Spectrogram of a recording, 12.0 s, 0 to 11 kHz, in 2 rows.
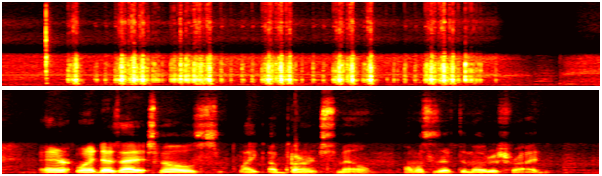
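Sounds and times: electric motor clicking and stuttering: 0:00.4 - 0:05.0.

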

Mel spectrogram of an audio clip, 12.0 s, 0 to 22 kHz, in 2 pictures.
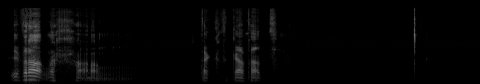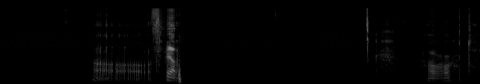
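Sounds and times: man speaking: 0:00.1 - 0:01.8, 0:02.5 - 0:03.6, 0:07.2 - 0:08.3, 0:11.3 - 0:12.0
man's creaky hesitation sound: 0:07.2 - 0:08.3.

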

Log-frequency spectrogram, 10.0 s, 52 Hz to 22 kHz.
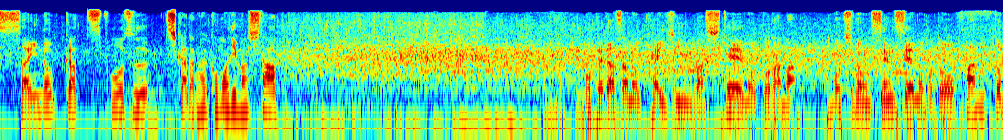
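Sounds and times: audience applauding: 0:00.2 - 0:10.0.

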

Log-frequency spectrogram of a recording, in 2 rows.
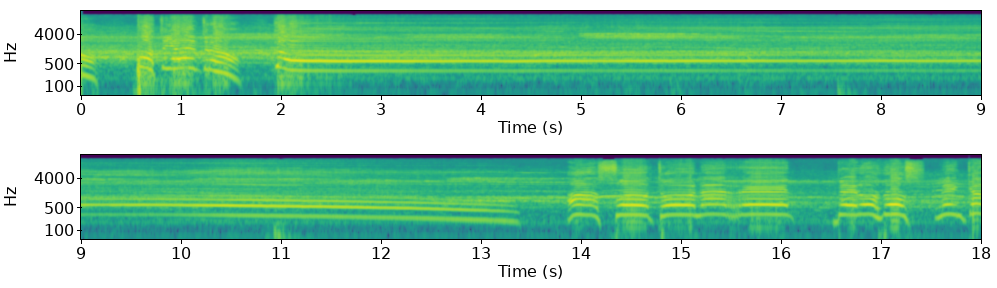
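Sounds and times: man shouting goal: 0:00.0 - 0:18.0.

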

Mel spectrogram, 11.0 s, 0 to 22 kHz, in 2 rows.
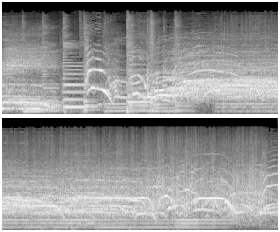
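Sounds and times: crowd cheering and whooping: 0:01.7 - 0:11.0.

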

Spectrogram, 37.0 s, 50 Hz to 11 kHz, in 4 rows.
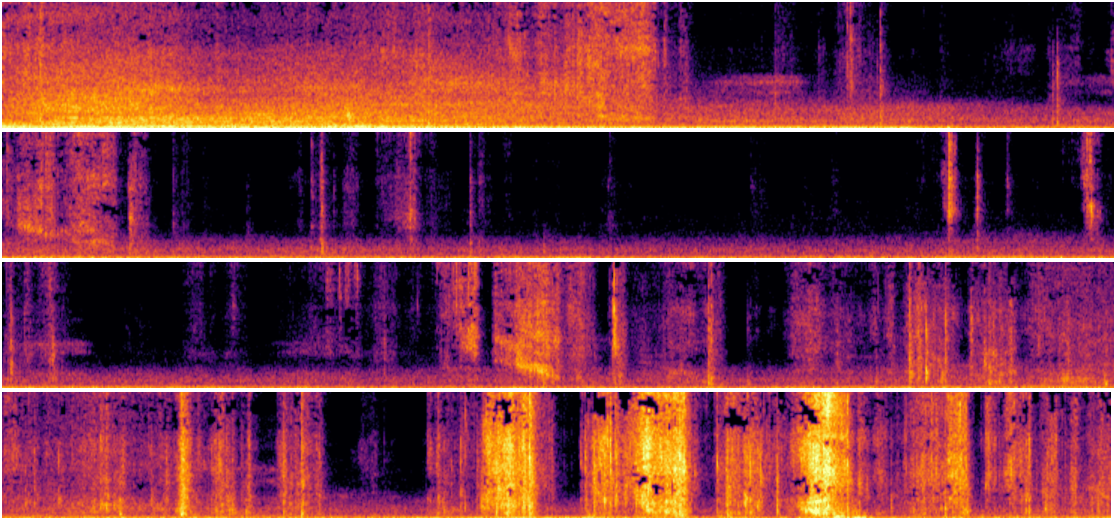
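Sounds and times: paper backing being peeled: 0:03.2 - 0:07.6, 0:08.8 - 0:13.5, 0:20.0 - 0:37.0.

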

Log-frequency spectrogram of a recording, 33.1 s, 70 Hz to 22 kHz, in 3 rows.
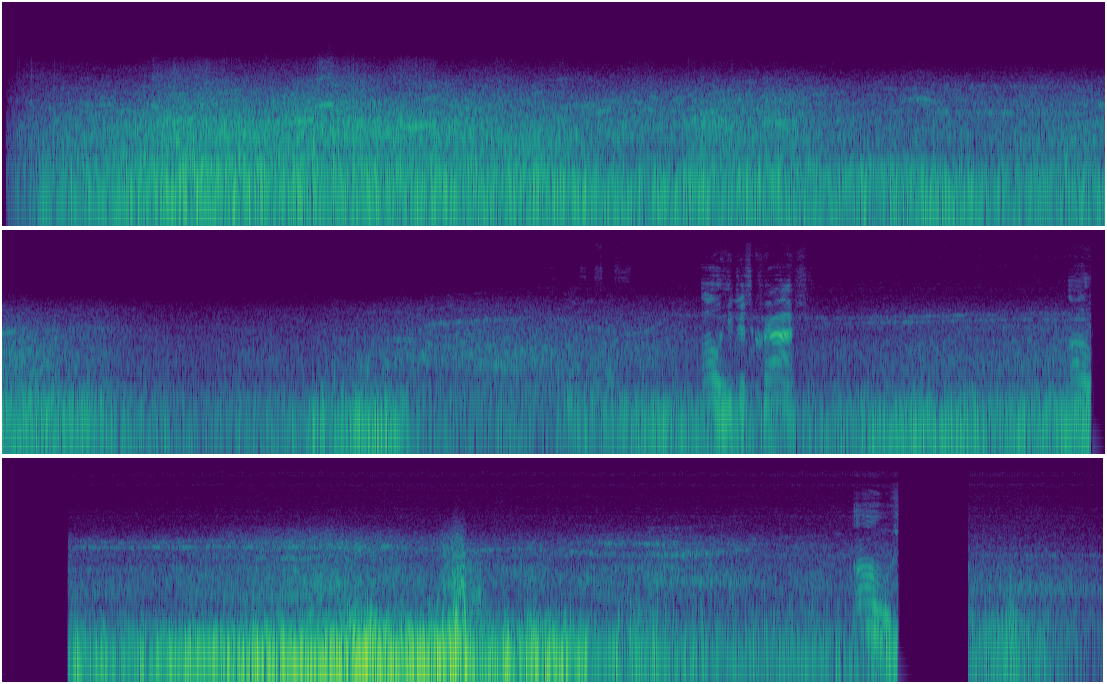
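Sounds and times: jet engine roar: 0:00.1 - 0:22.0, 0:22.7 - 0:31.0, 0:31.8 - 0:33.0.

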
